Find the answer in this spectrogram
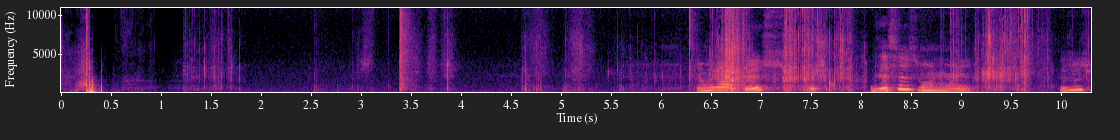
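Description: A handling bump on the camera at the very start, then soft scattered clicks and crinkles of hands handling things, and over the last few seconds a girl's voice rising and falling in pitch, with no clear words.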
